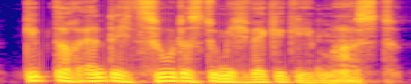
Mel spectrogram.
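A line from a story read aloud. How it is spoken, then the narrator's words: Lowered voice. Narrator (German): sagte Daniel, noch immer mit gesenkter Stimme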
